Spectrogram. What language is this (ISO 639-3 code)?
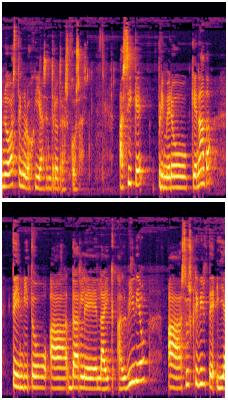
spa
